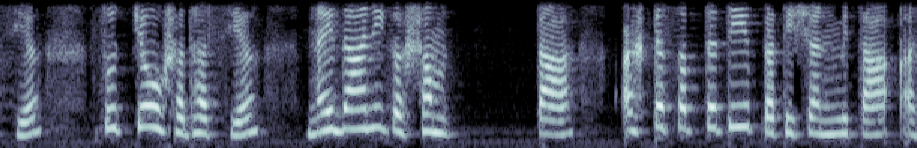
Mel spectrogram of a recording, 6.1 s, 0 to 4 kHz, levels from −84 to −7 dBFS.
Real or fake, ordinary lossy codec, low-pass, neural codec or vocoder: real; Opus, 32 kbps; 3.6 kHz; none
